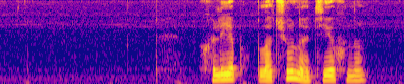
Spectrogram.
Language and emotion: Russian, sad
